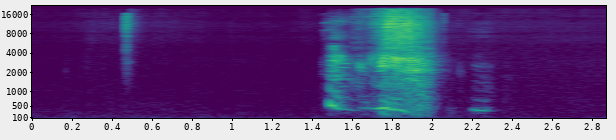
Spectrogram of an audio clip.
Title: itchy allergy sneezes #female #sneeze #allergy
